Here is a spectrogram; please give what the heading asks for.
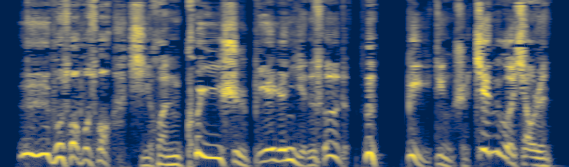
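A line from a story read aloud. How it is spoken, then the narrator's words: Loud. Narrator (Chinese): 蝴蝶花大声说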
